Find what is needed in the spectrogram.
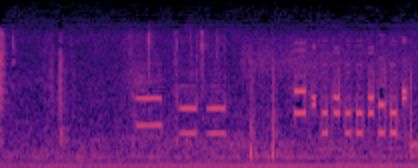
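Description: Touch-tone telephone keypad being dialled: a few separate dual-tone beeps, then a quick run of short beeps near the end, with clicks from the keys and handset.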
